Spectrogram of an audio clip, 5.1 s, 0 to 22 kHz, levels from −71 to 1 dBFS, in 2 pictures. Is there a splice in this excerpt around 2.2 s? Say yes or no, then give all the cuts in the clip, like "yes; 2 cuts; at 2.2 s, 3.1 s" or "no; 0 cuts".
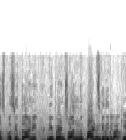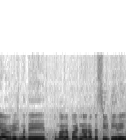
yes; 1 cut; at 2.2 s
